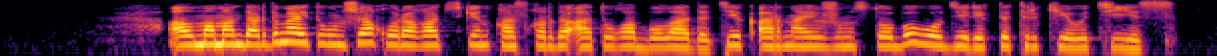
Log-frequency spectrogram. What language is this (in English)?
Kazakh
